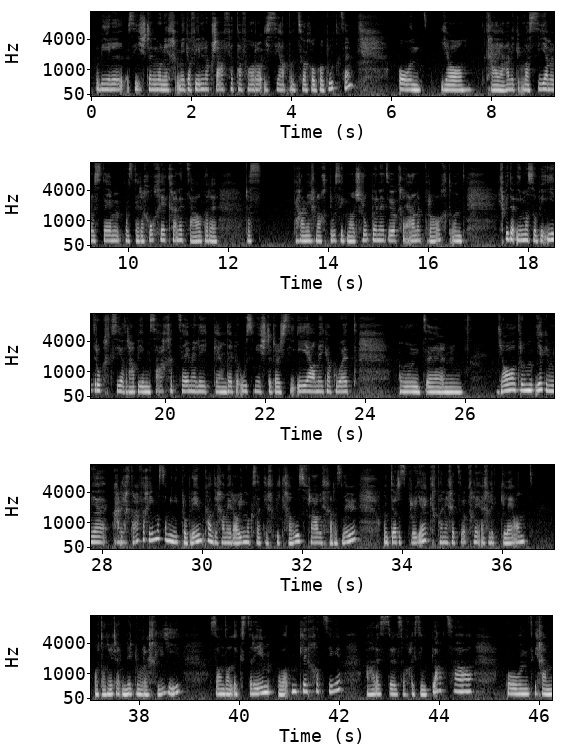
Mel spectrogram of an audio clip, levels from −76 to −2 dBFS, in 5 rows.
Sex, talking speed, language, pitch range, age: female, 160 wpm, German, 165-190 Hz, 20-39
